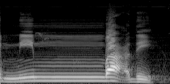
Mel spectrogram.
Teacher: اب نون پڑھا نہیں جائے گا، نون کی جگہ پہ میم پڑھی جائے گی۔ اب ہم من بعدی کی بجائے پڑھیں گے میم بعدی۔ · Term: اقلاب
